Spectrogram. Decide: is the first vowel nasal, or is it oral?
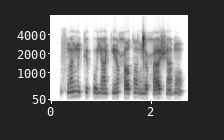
nasal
